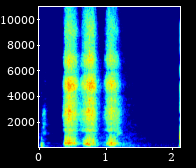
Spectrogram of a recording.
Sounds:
Sniff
